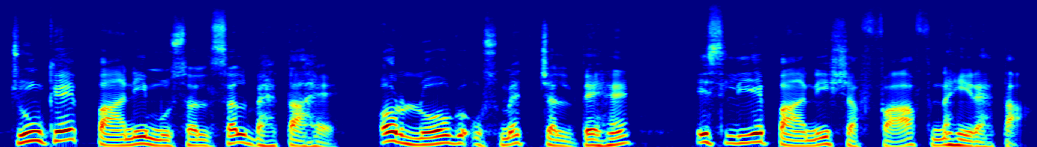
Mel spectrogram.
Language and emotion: Urdu, neutral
